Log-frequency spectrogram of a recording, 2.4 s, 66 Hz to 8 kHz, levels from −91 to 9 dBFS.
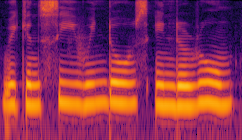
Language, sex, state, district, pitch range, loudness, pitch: English, female, Assam, Kamrup Metropolitan, 220-235 Hz, -13 LUFS, 225 Hz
